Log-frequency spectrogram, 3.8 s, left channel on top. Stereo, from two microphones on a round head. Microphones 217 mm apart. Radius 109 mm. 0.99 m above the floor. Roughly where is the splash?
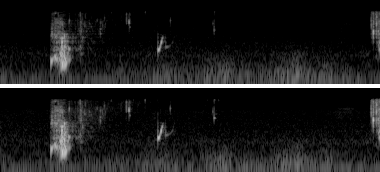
Right.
